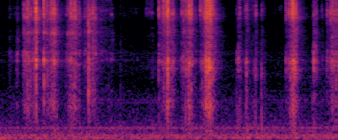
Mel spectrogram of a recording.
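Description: Bearing assembly of an MK-IV tool lifter being turned by hand, giving bursts of light, crisp metallic clicking in uneven clusters, close and quiet with no talk.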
